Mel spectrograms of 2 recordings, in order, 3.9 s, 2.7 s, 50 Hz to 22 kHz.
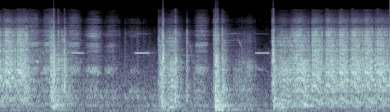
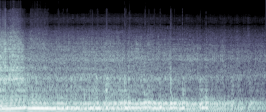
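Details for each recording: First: Classic Nissan 720 pickup, sat about 20 years: several short cranking bursts, about four turns a second, never catching. Owner suspects an ignition issue; carburetor also not happy. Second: Classic Nissan 720 pickup, manual, after flushing water from the fuel and a tune-up: smooth even low idle around 550-600 rpm, no knocks or misses; runs healthy.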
